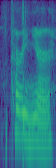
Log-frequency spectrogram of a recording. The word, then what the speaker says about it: Kirriemuir: We got about 2 and 1/2 miles into Curry Mir as I just figured out what it's how to pronounce it.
